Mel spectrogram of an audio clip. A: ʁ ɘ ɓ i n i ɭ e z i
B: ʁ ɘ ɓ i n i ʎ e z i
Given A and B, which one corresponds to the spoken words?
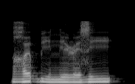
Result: A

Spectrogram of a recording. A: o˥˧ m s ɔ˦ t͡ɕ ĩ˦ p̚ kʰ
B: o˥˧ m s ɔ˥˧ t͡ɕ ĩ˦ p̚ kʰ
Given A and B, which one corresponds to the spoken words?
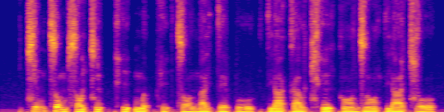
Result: A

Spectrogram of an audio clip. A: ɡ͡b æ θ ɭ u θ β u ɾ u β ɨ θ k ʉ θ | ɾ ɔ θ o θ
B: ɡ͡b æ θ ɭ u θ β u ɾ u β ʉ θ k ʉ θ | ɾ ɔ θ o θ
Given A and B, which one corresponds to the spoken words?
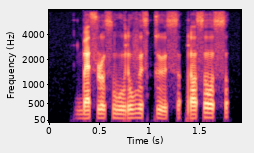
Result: B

